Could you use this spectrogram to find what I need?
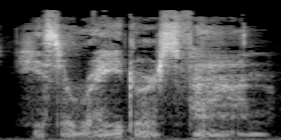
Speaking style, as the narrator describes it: He raises a hand to JJ's ear and whispers

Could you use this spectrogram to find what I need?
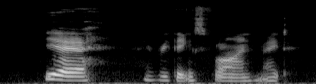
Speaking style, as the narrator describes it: Anton says with a sigh

